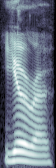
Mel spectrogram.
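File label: "euro", British English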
